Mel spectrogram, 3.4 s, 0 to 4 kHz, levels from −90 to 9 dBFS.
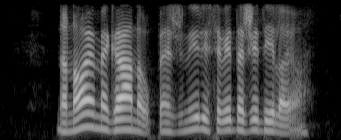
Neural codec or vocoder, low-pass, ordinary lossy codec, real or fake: none; 3.6 kHz; none; real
